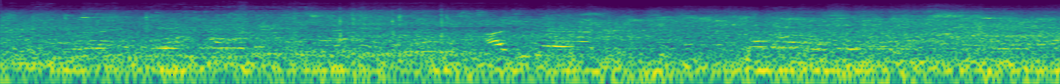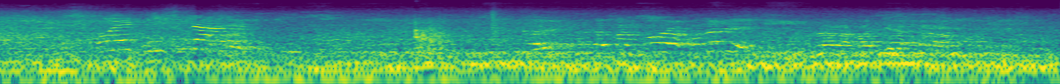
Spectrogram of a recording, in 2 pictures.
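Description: Auto-rickshaw engines putter nearby.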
